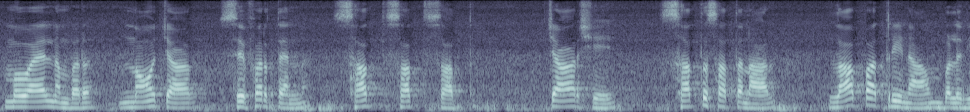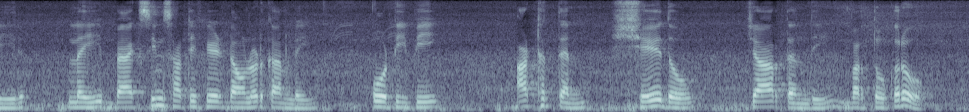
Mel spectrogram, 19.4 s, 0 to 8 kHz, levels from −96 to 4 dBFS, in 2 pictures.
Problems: background sounds at intervals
